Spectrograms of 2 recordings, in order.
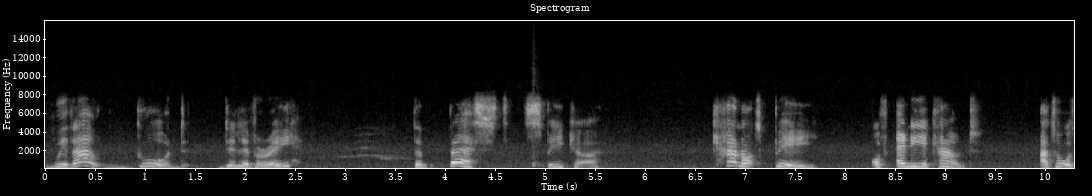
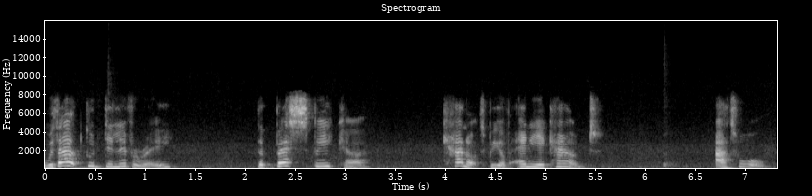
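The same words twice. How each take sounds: First: It pauses after without and slows after good. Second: It has a single pause after delivery.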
